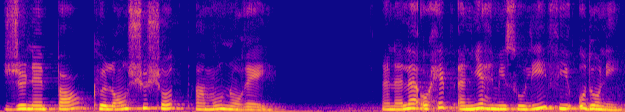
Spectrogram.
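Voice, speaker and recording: A woman teacher explaining grammar, reading example sentences slowly and translating them quickly. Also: on the high side, dark tone. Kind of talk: grammar lesson, French with Arabic explanations.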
